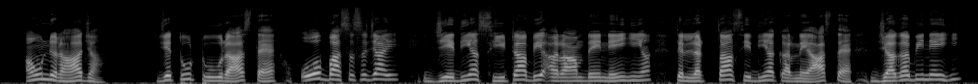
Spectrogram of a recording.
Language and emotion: Dogri, angry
